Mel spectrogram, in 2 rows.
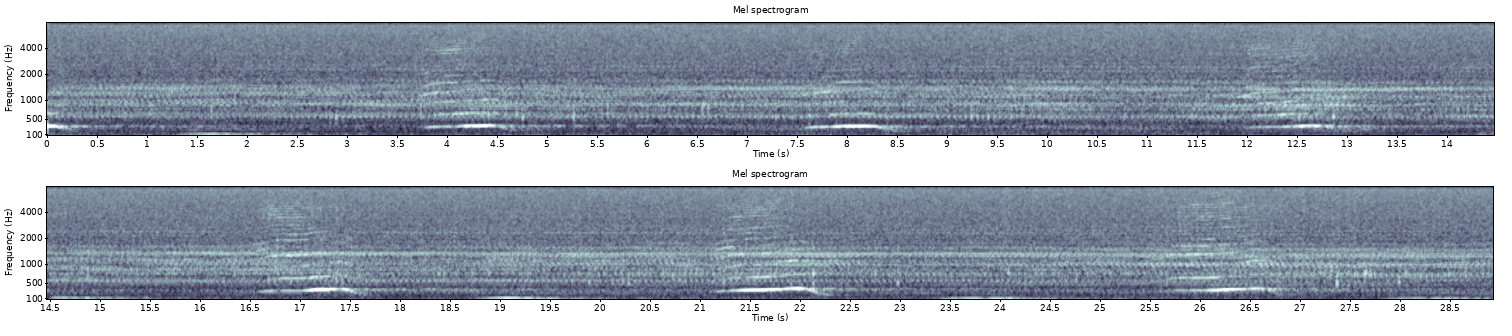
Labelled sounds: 3.8	4.3	humpback whale, 1.4 to 4.0 kHz
7.9	8.2	humpback whale, 1.6 to 1.7 kHz
11.9	12.5	humpback whale, 1.1 to 3.3 kHz
16.6	17.3	humpback whale, 1.2 to 4.5 kHz
21.5	22.0	humpback whale, 1.0 to 3.8 kHz
25.7	26.7	humpback whale, 1.0 to 5.0 kHz

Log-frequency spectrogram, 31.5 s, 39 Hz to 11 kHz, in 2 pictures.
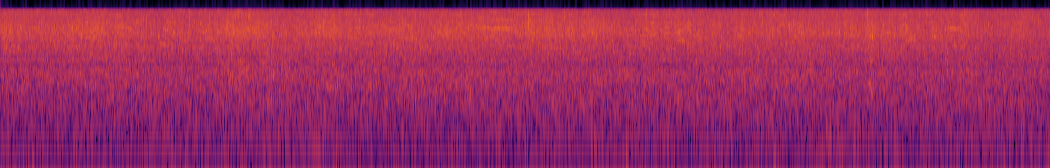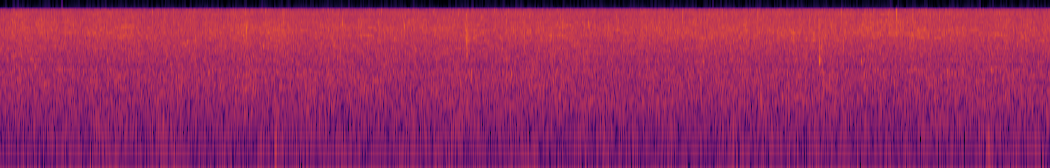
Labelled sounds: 7.1	7.8	Pacific white-sided dolphin, 4.0 to 5.7 kHz
10.1	10.4	Pacific white-sided dolphin, 2.4 to 2.9 kHz
14.2	14.4	Pacific white-sided dolphin, 3.9 to 4.2 kHz
17.6	17.8	Pacific white-sided dolphin, 4.1 to 4.5 kHz
21.1	21.4	Pacific white-sided dolphin, 3.1 to 3.3 kHz
26.1	26.4	Pacific white-sided dolphin, 2.9 to 3.1 kHz

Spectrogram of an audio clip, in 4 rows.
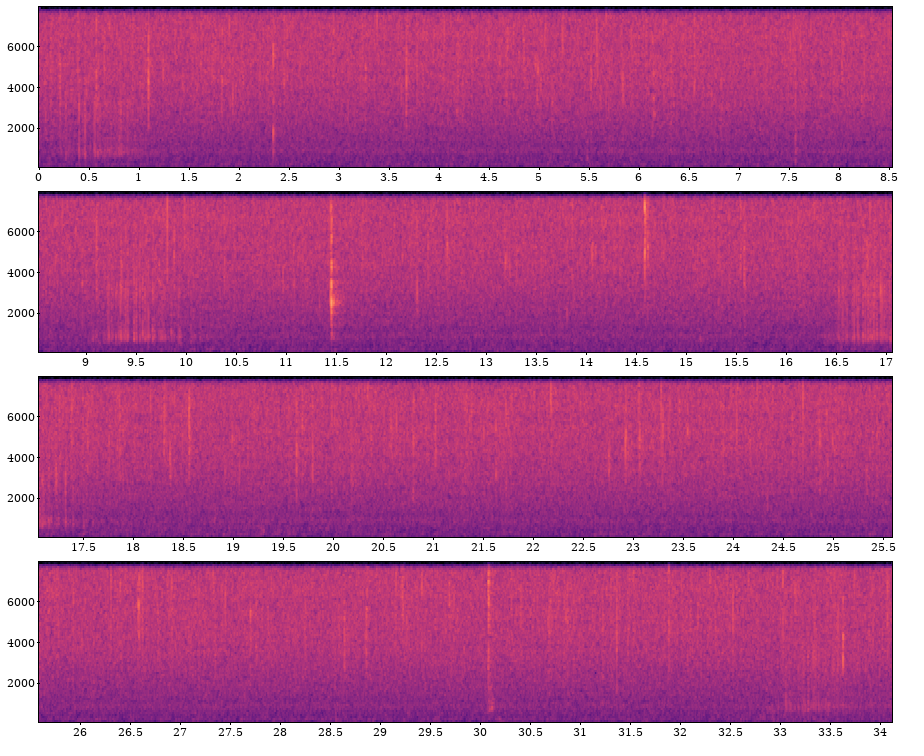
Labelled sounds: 9.2	9.5	invertebrate grinding on or near the hydrophone, 0.78 to 1.2 kHz

